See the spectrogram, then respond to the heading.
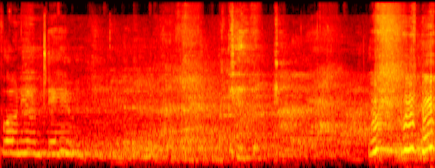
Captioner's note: laughter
